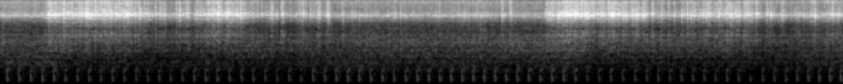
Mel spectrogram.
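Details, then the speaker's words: Motorcycle-wash pressure washer after replacing parts to fix weak water spray, at idle without the throttle opened. The small engine pulses steadily and evenly under a strong, constant hiss of spray; it runs smooth and sprays strongly. "Oke Guys ini sudah selesai saya hidupkan mesinnya Ya seperti ini guys ya Coba di sini oke nah semburannya seperti ini guys ya"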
